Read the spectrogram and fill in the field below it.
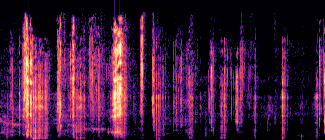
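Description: Someone chews crispy squid salad (yam muek krob) up close, with loud crunchy bites at the start and then softer, irregular chewing and crackling.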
